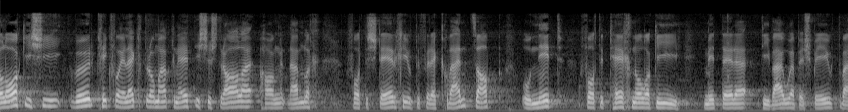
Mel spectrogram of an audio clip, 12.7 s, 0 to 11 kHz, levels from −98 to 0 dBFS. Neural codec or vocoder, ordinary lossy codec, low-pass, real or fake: none; MP3, 96 kbps; 7.2 kHz; real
